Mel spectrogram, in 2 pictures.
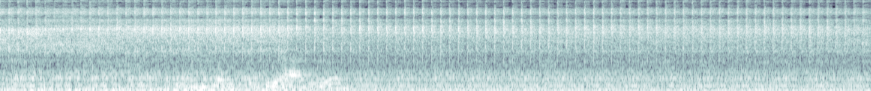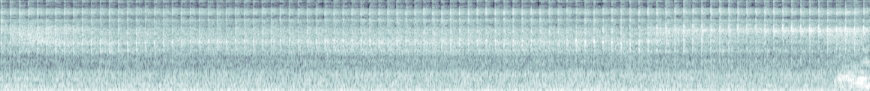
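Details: Biotronix pneumatic radial extracorporeal shockwave therapy device: rapid regular tapping pulses over a compressor hum; pneumatic shockwave device firing.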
